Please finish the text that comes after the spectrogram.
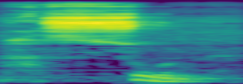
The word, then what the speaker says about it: azul: Then the next one is azul. Azul, remember the Z or the Z in Spanish is going to be pronounced like almost like S sound in English.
